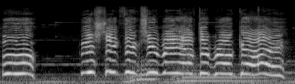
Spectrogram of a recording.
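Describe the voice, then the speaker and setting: A woman's voice: extremely high pitch, steady tone, a little slow, over loud music. A woman voicing a naive, earnest young male fish prince who talks about himself in the third person. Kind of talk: fan-made animated short film.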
